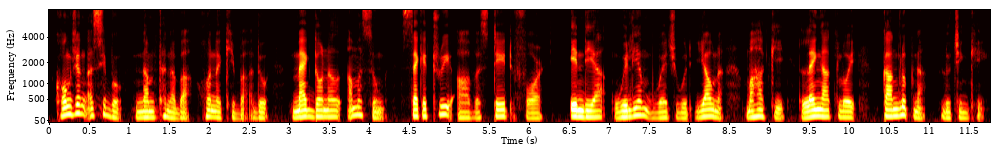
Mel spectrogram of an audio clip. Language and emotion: Manipuri, neutral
